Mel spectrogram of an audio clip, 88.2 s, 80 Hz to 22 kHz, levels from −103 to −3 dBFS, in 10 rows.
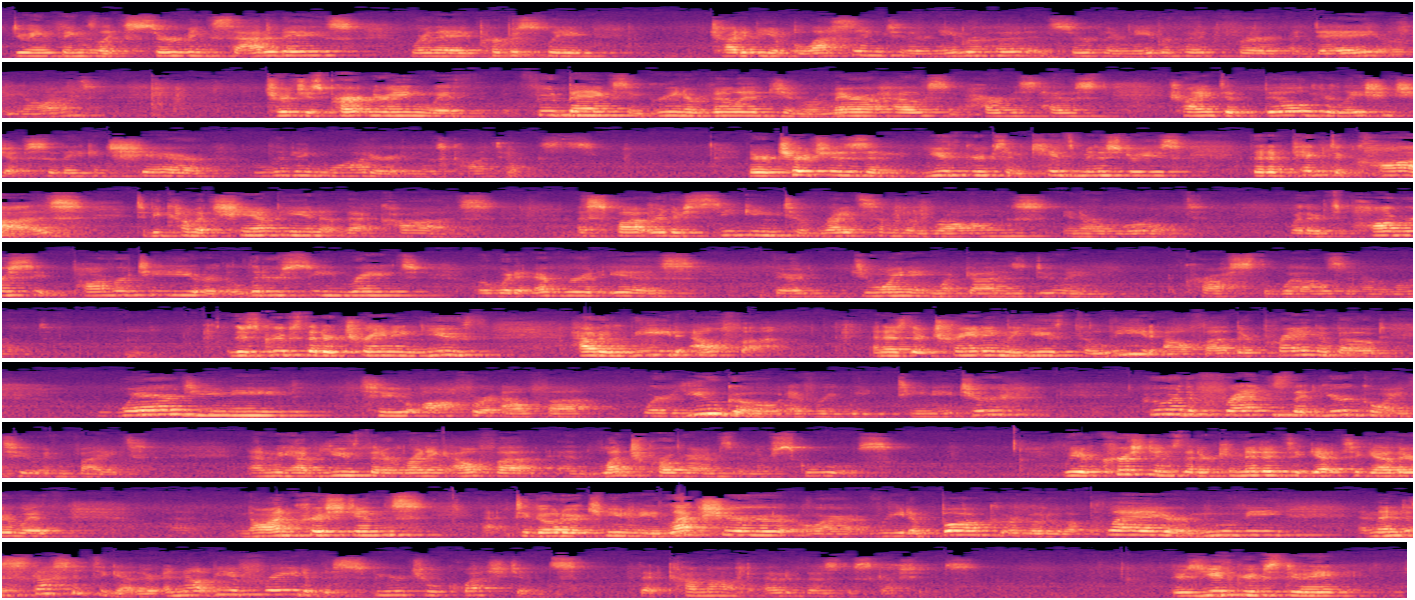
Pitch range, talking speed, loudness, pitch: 190-250 Hz, 150 wpm, -20 LUFS, 220 Hz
